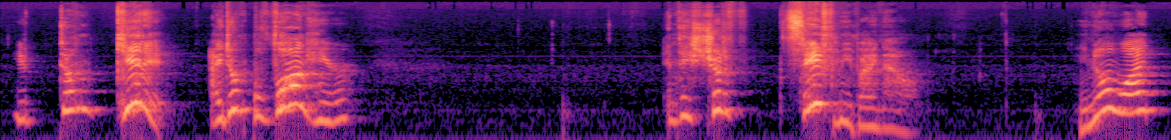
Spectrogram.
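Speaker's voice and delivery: high, loud, drawn-out pleading; Sarah. Acted. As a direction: plead desperately in a put-on high voice. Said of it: "I'd have Sarah be like".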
